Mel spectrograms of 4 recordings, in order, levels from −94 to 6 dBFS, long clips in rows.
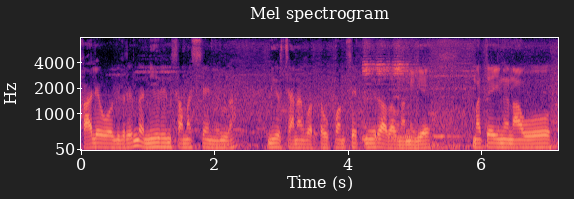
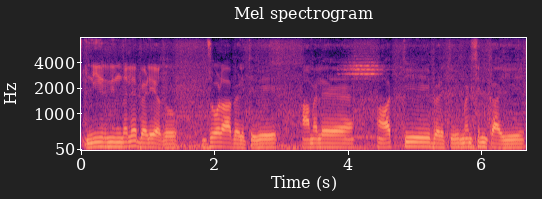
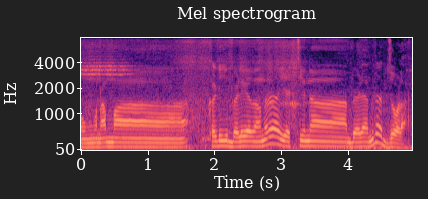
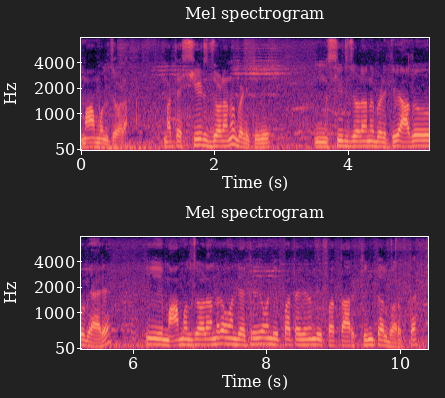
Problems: constant background noise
